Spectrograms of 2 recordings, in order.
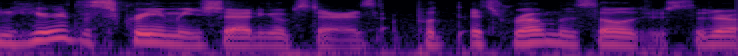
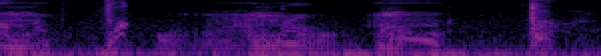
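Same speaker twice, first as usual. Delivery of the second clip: angry, whispered under-the-breath grumbling mutter; 15 dB quieter than usual. Retelling how the brother reacted after dying in the game: imitating someone muttering under breath. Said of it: "muttering under his breath".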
